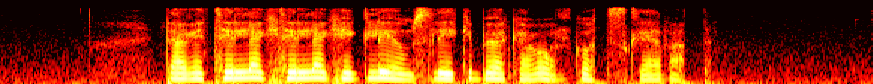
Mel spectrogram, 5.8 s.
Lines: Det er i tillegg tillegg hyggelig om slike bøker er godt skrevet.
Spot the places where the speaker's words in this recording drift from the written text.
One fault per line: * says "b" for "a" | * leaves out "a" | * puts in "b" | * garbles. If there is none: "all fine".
all fine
